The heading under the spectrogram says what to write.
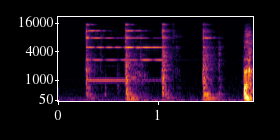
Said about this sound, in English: The bell ain't working too well tonight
